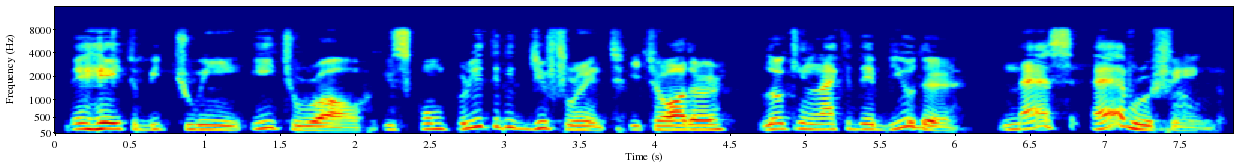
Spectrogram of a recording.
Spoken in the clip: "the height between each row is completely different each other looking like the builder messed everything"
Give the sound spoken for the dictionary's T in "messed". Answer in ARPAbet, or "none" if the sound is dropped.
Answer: none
